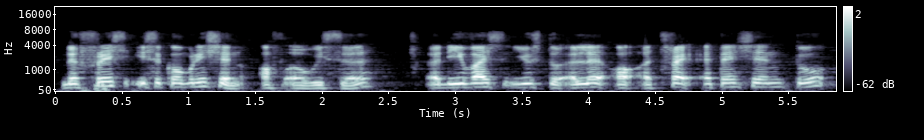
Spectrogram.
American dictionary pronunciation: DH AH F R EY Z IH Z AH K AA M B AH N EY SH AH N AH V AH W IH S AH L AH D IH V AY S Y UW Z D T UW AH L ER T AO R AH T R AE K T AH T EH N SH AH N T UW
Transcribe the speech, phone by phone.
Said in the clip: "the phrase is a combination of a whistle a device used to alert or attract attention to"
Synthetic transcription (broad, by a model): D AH F R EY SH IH S AH K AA M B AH N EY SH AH N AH F AH W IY S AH L AH D IH V AY S Y UW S T UW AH L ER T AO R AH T R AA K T AH T EH N SH AH N T UW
